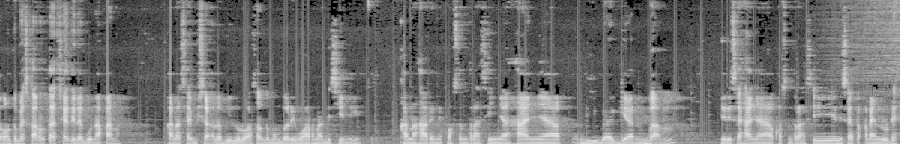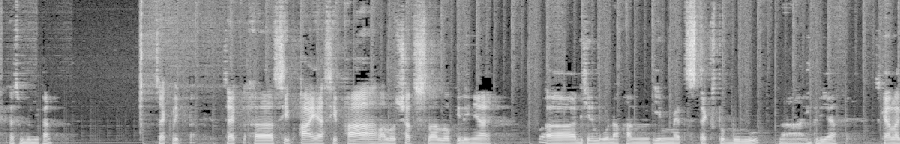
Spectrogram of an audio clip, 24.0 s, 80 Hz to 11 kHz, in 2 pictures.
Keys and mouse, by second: 11.6 n, 14.1 click, 16.4 shift+a.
